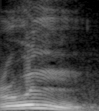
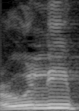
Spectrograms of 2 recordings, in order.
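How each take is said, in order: First: The l ends with no vowel. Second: An i vowel follows the l. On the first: The speaker calls it right. "লামের উপরে সাকিন আছে" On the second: The speaker calls it wrong. "এখানে উলি পড়ি আমরা অনেকে, অর্থাৎ ... লামের নিচে জের দিয়ে ফেলি"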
